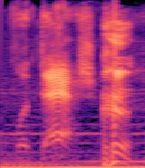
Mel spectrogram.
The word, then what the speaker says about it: Ladasha: It's a name that exists, and it is spelled pronounced Ladasha. That's pretty good.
